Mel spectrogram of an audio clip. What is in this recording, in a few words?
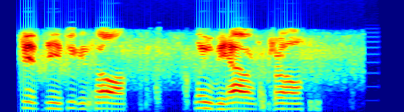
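Sheriff's Office Dispatch 1, p25; wake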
